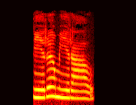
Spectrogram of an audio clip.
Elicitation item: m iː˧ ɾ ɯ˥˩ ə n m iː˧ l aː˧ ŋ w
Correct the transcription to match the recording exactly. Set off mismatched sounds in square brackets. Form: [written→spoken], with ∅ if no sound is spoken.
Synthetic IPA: m iː˧ ɾ ɯ˥˩ ə [n→ŋ] m iː˧ [l→ɾ] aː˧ [ŋ→∅] w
